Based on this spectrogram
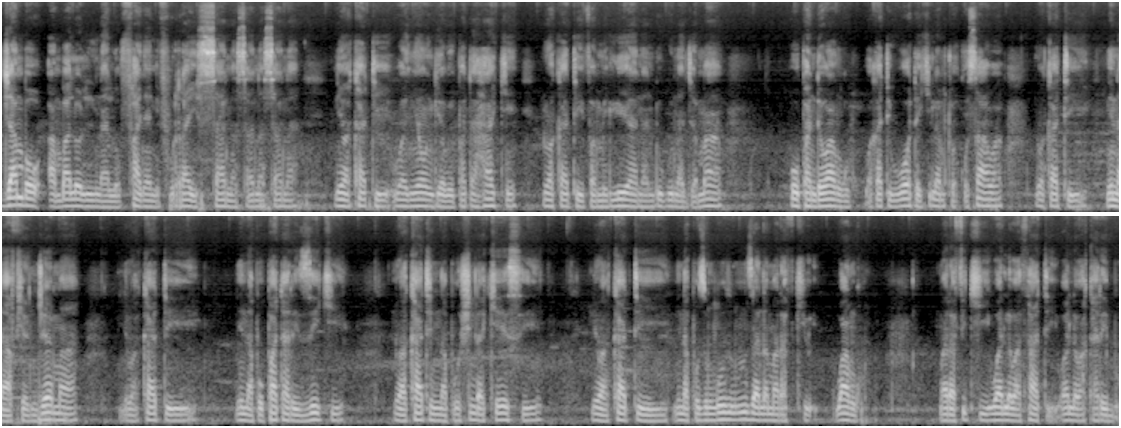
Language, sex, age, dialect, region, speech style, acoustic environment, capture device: Swahili, male, 18-24, Kenya - Mombasa, Kenya, relaxed, nature, mobile / Linux / Chrome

